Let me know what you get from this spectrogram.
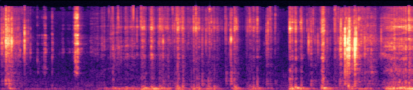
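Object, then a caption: Bar of soap. A utility knife blade scrapes a hand-sized, solid green bar of soap with a white outer layer into flakes. The result is a run of crisp, dry, bright scratching and crinkling strokes with quiet gaps between them, growing louder toward the end.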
